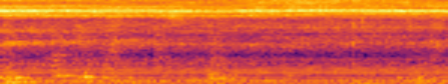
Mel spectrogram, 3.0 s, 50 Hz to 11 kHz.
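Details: Omron NE-C28 PLUS compressor nebulizer running with saline in the medicine container: steady loud mechanical hum and rattle, faint voice in the background.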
